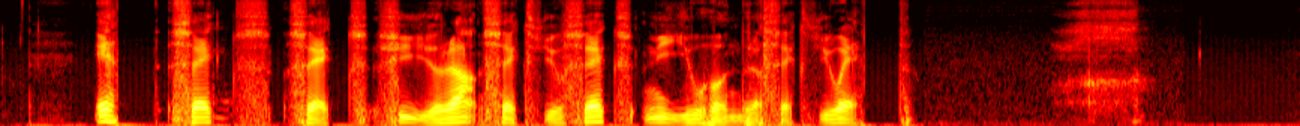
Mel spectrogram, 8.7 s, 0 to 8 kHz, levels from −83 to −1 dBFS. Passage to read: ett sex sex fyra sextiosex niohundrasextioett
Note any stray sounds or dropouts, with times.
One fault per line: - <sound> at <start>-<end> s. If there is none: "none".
- throat clearing at 7.0-7.7 s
